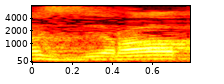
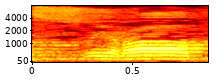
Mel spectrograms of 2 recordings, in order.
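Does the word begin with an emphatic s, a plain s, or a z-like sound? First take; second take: z-like; emphatic s. First: It begins with a sound close to z. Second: It begins with an emphatic, heavy s sound. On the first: "بالإشمام بين السين والصاد بما يشبه الذال التي ينطقها العامة زايا" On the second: "بالصاد"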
